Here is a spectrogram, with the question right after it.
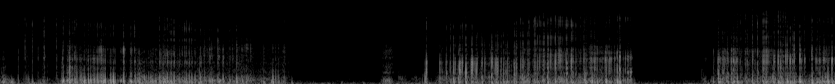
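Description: A metal needle scratches and pokes the grey abrasive top of a hand-held white melamine foam sponge. It makes dense, gritty rasping in bursts, weighted toward low, muffled tones, with a few sharp clicks. Two brief quieter pauses fall near the middle and toward the end.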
